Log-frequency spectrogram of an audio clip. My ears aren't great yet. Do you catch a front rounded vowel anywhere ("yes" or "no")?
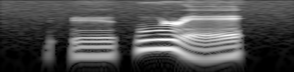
yes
